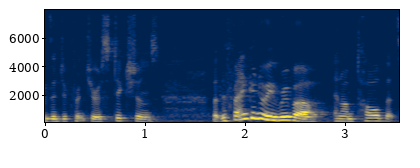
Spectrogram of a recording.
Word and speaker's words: Whanganui: can run through the different jurisdictions but the whanganui river and i'm told that's how you pronounce it by a trusted person from new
